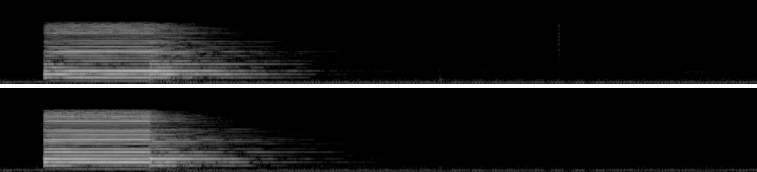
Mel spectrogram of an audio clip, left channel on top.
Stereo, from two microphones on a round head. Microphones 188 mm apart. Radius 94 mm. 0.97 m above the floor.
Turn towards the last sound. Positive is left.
turn(degrees=-60)  # may be behind; listen again after turning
